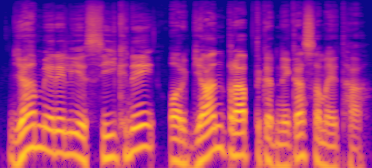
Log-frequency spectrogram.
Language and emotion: Hindi, neutral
